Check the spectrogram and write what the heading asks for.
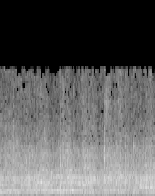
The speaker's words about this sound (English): Give her a round of applause, guys.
